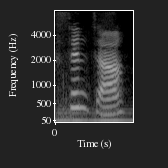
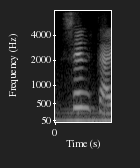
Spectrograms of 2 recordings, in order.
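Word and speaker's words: centre: Center, you have a schwa in here when you transcribe. Remember, we don't care about the spelling. Spelling is not important for us because spelling is misleading. How do you pronounce this word? Center, you do have here a schwa. So there's a vowel between the ta and the ra.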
